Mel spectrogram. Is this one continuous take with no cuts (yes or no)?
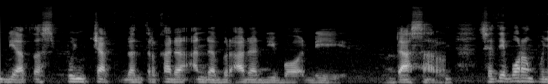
no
